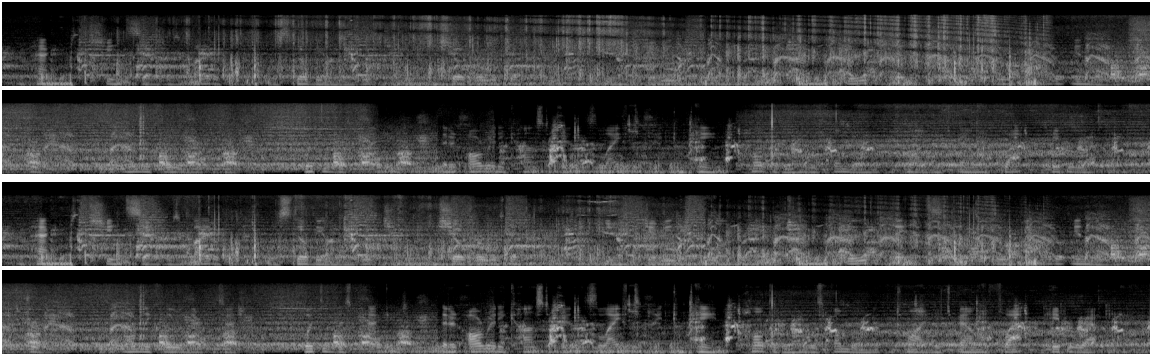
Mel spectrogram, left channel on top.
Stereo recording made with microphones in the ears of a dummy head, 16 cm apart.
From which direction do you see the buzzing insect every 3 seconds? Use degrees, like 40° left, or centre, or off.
20° right, centre, 10° left, 20° left, 40° left, 50° left, 60° left, 70° left.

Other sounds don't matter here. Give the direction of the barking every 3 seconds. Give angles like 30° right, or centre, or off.
20° right, 20° right, 20° right, centre, 40° left, 20° left, 10° right, 20° right.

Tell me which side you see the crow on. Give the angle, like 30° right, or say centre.
10° left.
